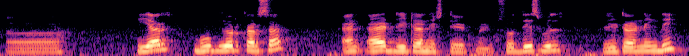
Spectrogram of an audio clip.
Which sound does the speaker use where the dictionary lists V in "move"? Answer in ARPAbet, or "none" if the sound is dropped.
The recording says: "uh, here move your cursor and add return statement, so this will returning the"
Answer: B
